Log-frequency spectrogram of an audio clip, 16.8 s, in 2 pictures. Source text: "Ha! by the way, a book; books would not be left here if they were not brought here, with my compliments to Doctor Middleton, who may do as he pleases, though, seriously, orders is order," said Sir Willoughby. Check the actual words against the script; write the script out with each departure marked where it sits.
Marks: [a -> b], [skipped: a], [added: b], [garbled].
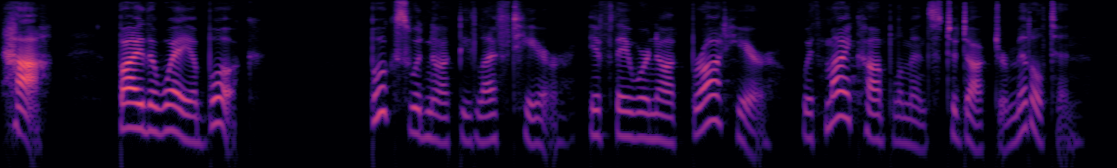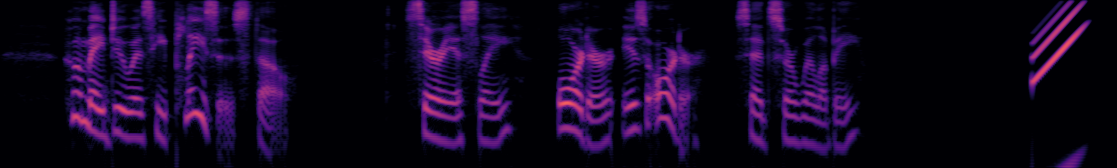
"Ha! by the way, a book; books would not be left here if they were not brought here, with my compliments to Doctor Middleton, who may do as he pleases, though, seriously, [orders -> order] is order," said Sir Willoughby.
